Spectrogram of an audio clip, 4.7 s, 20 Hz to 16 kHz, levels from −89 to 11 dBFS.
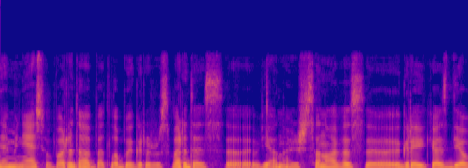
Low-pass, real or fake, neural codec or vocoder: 10.8 kHz; real; none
